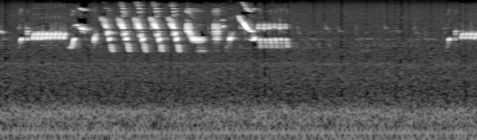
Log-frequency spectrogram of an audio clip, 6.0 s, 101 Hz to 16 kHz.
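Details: Goldfinch on a perch, 06:16 on 14 May, Poole Harbour, giving a sustained liquid twittering phrase of quick high chirps and trills for about three and a half seconds, then quiet before a new phrase starts; steady low background hum.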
